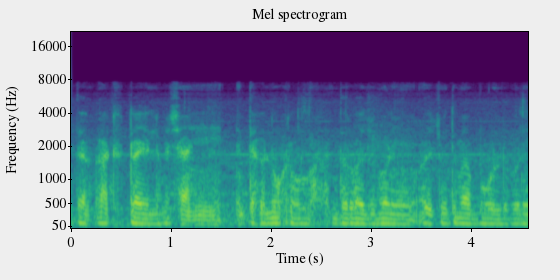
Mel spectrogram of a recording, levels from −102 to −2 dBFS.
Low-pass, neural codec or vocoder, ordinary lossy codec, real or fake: none; none; none; real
